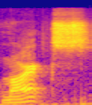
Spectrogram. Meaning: 1. A surname from German 2. A surname from German: Karl Marx (1818–1883), a German political philosopher, economist, and sociologist
- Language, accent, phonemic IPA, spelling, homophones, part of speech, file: English, US, /mɑɹks/, Marx, marks / marques, proper noun, En-us-Marx.ogg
